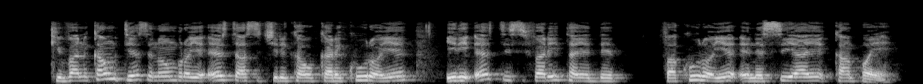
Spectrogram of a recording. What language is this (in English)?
Esperanto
